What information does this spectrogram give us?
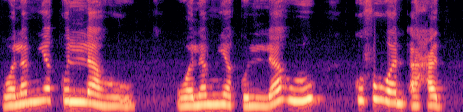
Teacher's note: جو ہا ہے اس کے اوپر الٹی پیش ہے تو اس کو تھوڑا سا لمبا کرنا ہے، وَلَمْ يَكُلْ لَهُ، وَلَمْ يَكُلْ لَهُ كُفُوًا أَحَدٌ۔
